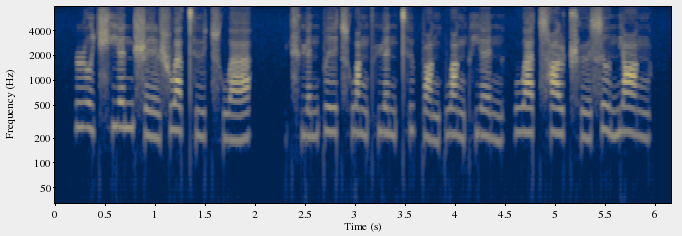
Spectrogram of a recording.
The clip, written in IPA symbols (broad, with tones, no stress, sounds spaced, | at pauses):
ɻ ɤ˥˨ t͡ɕʰ j ɛ˦ n ʂ e˨˩ ɪ̯ ʂ w ä˥˨ t̪ʰ y˨˦ t͡sʰ w ä˨˦ | t͡ɕʰ ɥ ɛ˨˦ n p e˦ ɪ̯ t͡sʰ w ɑ˥˨ ŋ pʰ ɥ ɛ˥˨ n t̪ʰ y˥˨ p ɑ˨˩ ŋ p w ɑ˥˨ ŋ pʰ j ɛ˥˨ n | w ä˦ t͡sʰ ɑ˦ ʊ̯ ʈ͡ʂʰ ɻ̩˨˦ s ɹ̩˥˨ n̪ j ɑ˥˨ ŋ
